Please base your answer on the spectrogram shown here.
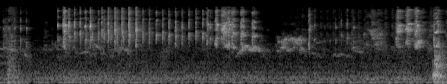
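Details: Breeding-season flight colony of paired lovebirds, mixed mutations, chirping alongside other birds. Fast, buzzy, ratcheting trills come in bursts, with brief quiet gaps between them.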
